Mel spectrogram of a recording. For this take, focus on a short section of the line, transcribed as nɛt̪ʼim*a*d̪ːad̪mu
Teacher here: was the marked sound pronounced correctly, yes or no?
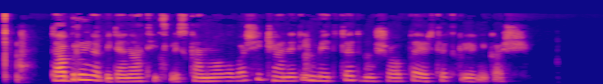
no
